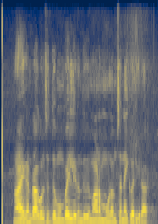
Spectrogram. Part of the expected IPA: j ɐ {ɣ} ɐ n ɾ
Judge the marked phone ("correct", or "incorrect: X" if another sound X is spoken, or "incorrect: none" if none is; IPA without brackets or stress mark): correct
